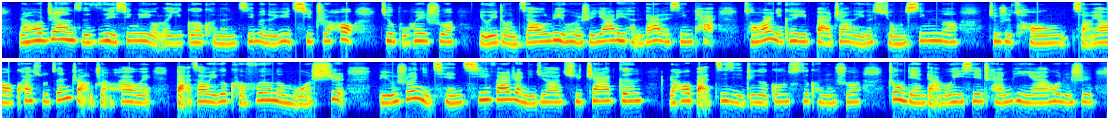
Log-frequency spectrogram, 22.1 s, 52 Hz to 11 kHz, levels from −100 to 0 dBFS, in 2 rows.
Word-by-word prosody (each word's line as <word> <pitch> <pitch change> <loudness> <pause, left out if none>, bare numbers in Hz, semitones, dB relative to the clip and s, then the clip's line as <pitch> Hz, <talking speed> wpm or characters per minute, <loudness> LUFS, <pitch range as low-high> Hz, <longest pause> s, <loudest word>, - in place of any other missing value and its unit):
然 235 +1 -2
后 280 +1 +3
这 315 +4 0
样 320 -1 +4
子 235 -5 -4
自 260 +3 -12
己 270 -4 0
心 275 +3 +2
里 275 -1 -2
有 210 - -5
了 215 +1 -7
一 220 +1 -9
个 235 0 -4
可 225 - -9
能 210 0 -7
基 265 +5 -1
本 260 -3 -5
的 210 - -5
预 260 +4 -4
期 255 +2 +7
之 270 +1 -3
后， 295 +1 +5 0.2
就 275 - +2
不 220 -4 -9
会 275 +3 -1
说 255 -2 -2 0.2
有 205 -2 -4
一 220 - +2
种 215 -4 -6
焦 245 +5 +2
虑 275 -2 0
或 255 - -3
者 225 - -4
是 235 0 -4
压 270 +2 +3
力 285 -1 0
很 235 -5 -9
大 280 +4 +4
的 255 -2 -5
心 250 -1 +2
态， - - -2 0.3
从 245 +1 -1
而 305 +3 +5
你 280 -5 -2
可 275 - -4
以 255 -1 -2
把 255 -4 +2
这 260 +5 -1
样 255 - -4
的 220 - -7
一 - - -6
个 225 - -6
雄 220 -4 -2
心 275 +5 +5
呢， 245 -1 -5 0.3
就 265 - -2
是 255 -1 -3
从 220 -1 -3
想 - - +2
要 230 -1 +3
快 280 +4 0
速 275 -2 -5
增 300 +7 -1
长， 400 +3 -1
转 - - -3
化 255 0 -1
为 230 -2 -5 0.2
打 - - +4
造 260 -1 +2
一 235 - -2
个 265 +2 -1
可 220 -4 -6
复 280 +6 -6
用 295 0 +1
的 265 - -1
模 210 -2 -4
式。 310 -4 +4 0.3
比 225 - -5
如 230 +2 0
说 325 +5 +1
你 290 -10 0
前 230 -2 +2
期 300 +5 +6
发 305 0 +6
展， 275 -6 +1
你 210 - -6
就 245 +1 -4
要 245 -1 -3
去 245 +2 -1
扎 275 +1 +3
根， 275 0 -2 0.2
然 230 - -2
后 275 0 +4
把 - - +3
自 275 0 +2
己 240 -4 -4
这 230 +3 -6
个 230 -2 -5
公 250 +3 -7
司 265 0 -3
可 260 - -11
能 220 - -8
说 245 +1 -4 0.3
重 315 -2 +2
点 225 -4 -3
打 220 - -2
磨 225 +3 -5
一 245 - -3
些 260 +1 +4
产 240 -2 -3
品 270 -2 -4
呀， 225 0 -3
或 265 0 -2
者 230 -1 -6
是 245 -1 -2
250 Hz, 310 characters per minute, -23 LUFS, 230-275 Hz, 0.3 s, 期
